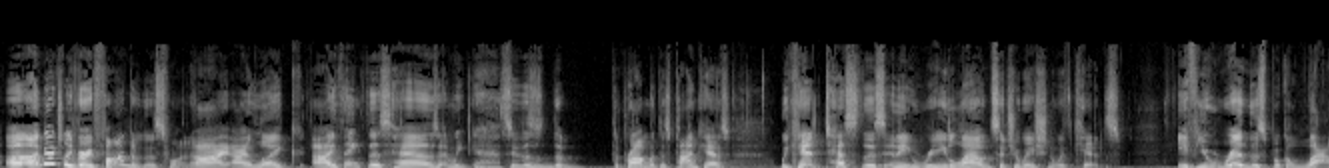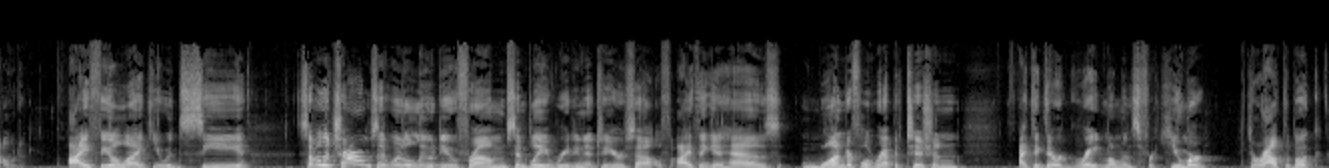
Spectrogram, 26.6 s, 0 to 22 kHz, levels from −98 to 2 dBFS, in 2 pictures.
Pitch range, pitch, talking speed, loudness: 180-240 Hz, 205 Hz, 180 wpm, -28 LUFS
